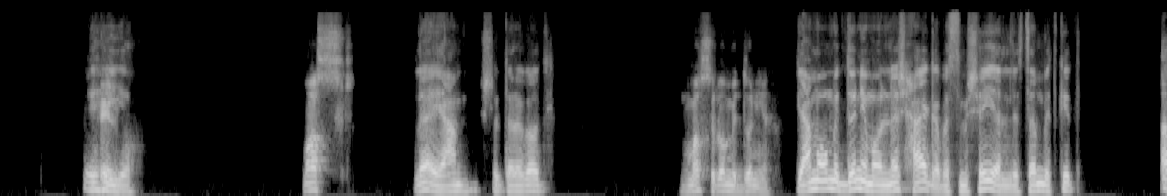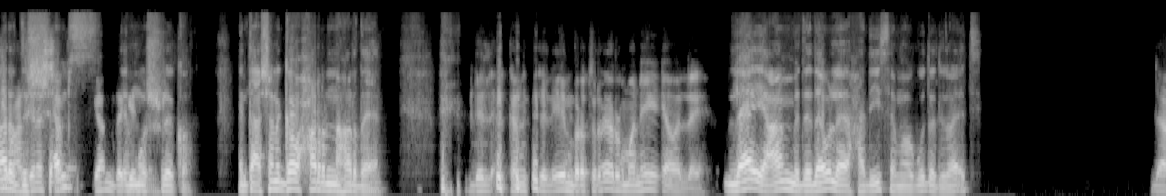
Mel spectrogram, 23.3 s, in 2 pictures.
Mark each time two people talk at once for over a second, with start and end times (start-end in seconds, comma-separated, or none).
11.7-13.3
